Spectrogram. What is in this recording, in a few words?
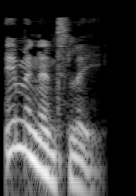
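"imminently", British English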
